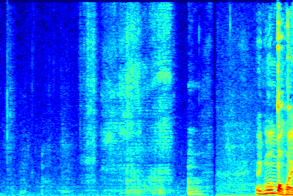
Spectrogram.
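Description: A woman slurps noodles.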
